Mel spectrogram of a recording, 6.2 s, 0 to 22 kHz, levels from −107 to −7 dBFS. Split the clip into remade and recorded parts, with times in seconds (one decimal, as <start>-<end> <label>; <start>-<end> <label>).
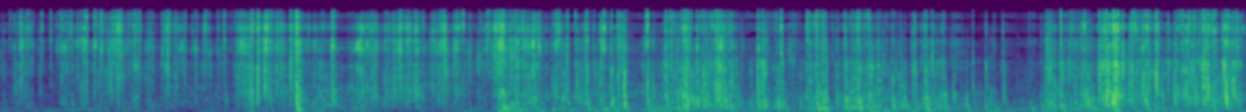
0.0-0.5 recorded; 0.5-2.4 remade; 2.4-6.2 recorded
